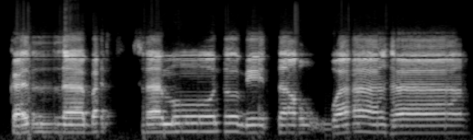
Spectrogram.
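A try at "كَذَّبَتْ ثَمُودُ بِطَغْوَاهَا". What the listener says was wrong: Ya, to-nya lebih ditampakkan lagi. Bito, to. Bitagwaha.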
